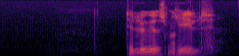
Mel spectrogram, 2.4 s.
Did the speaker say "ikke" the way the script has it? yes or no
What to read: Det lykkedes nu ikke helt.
no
